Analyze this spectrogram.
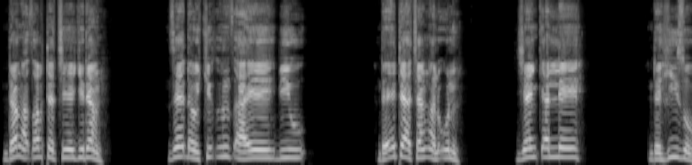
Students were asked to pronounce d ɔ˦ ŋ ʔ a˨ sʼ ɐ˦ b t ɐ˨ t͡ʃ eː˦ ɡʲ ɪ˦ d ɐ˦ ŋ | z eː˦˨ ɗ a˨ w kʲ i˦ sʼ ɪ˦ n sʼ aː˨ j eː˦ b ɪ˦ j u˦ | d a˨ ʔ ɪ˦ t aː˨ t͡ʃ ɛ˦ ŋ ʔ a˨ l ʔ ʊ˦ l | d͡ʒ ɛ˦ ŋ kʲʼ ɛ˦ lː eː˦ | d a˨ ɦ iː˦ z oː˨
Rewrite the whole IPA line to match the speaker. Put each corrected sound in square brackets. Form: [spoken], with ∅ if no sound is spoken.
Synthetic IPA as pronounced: d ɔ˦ ŋ ʔ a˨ sʼ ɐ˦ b t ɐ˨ t͡ʃ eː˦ ɡʲ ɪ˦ d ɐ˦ ŋ | z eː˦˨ ɗ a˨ w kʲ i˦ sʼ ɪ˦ n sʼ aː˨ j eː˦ b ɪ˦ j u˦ | d a˨ ʔ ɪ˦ t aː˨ t͡ʃ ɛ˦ ŋ ʔ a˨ l ʔ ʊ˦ l | d͡ʒ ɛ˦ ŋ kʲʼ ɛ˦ lː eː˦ | d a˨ ɦ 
